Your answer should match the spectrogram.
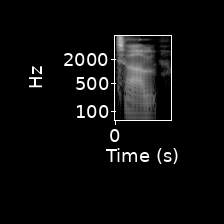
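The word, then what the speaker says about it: ธรรม: we see this now the dhamma in Thai pronounced in the same way as the word tum which means to do refers to Nature that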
